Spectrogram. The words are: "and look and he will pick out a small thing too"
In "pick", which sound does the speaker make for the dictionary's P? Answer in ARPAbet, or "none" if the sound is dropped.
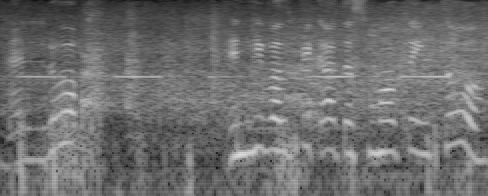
P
